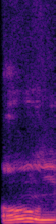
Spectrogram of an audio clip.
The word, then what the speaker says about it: Om: And in fact, Om is comprised of 4 syllables or 4 sounds. One is not a sound, it's silence. The Ah, the U, the M, and then the silence.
